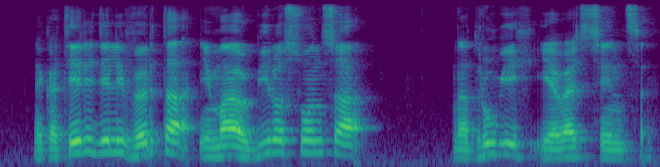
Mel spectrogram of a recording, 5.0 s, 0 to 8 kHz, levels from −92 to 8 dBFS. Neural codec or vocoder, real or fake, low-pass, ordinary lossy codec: none; real; 7.2 kHz; none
